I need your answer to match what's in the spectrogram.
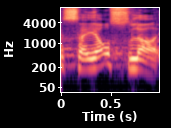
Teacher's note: سین باریک، صاد کو موٹا رکھیں گے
